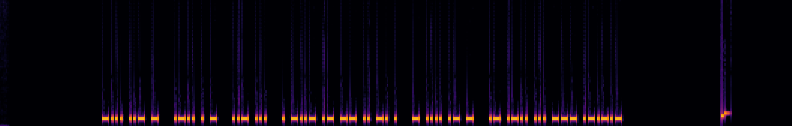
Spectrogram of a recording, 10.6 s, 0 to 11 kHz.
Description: Morse code, heard as a keyed tone, about 40 wpm, 700 Hz. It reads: BUT LET US EXAMINE THAT ALSO.
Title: Sentences from Top 1600 Words 40wpm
